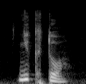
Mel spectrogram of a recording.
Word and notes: никто: /nʲɪˈkto/

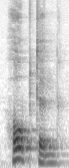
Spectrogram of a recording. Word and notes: hoopten: /hɔʊptə(n)/

